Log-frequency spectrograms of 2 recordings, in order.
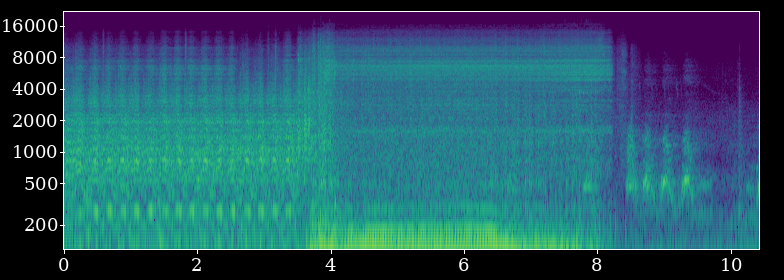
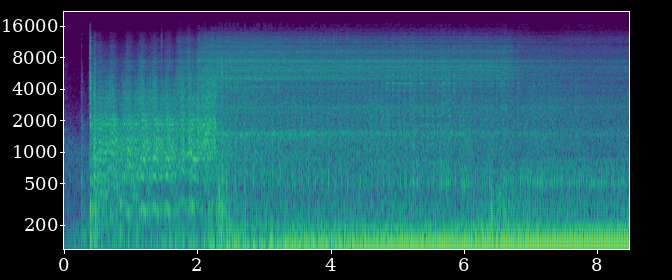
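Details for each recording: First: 1950 Dodge Meadowbrook after swapping to a 6-volt battery: starter cranks slowly at about four beats per second for nearly four seconds, then the engine catches and runs; slower cranking expected on 6 volts. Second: 1950 Dodge Meadowbrook six on a 6-volt battery, started with gas poured into the carburetor: brief cranking, then a clean catch and a smooth, steady idle. Oil pressure and generator gauge are fine, about 115–118 at the back of the block. Normal start and idle.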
